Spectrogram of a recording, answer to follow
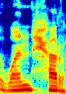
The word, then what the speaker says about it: ونحر: دیکھ سکتے ہیں ونحر، یہ ونحر ہا جو ہے اس کا تلفظ گلے سے ہونا چاہیے۔ ان شانئک هو الابتر،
